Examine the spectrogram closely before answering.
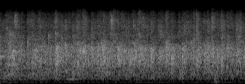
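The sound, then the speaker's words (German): Steady applause from a crowd, dense overlapping clapping that holds at an even level throughout the short stretch with no voices standing out. “Wir brauchen das auch im Podcast, so ein Nippelboard, dass wir das so geklatscht wird.”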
